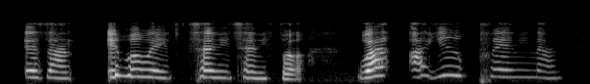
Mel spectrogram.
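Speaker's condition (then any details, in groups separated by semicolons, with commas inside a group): Cerebral palsy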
